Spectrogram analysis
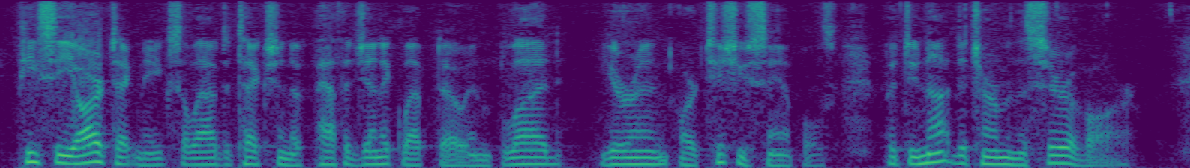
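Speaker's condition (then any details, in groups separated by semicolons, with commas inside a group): No condition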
